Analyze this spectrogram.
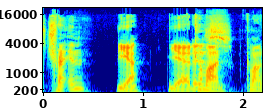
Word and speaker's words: Trenton: Detroit and Trenton uh I'm sorry you're mispronouncing that it's Trenton yeah yeah come on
